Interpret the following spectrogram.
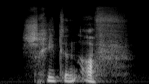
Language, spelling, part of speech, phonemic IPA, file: Dutch, schieten af, verb, /ˈsxitə(n) ˈɑf/, Nl-schieten af.ogg
- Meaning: inflection of afschieten: 1. plural present indicative 2. plural present subjunctive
